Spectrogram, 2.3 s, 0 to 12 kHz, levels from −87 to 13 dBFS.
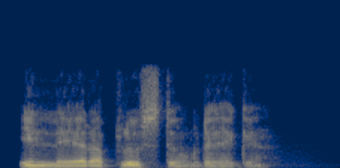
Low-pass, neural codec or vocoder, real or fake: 7.2 kHz; codec, 16 kHz, 0.4 kbps, LongCat-Audio-Codec; fake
